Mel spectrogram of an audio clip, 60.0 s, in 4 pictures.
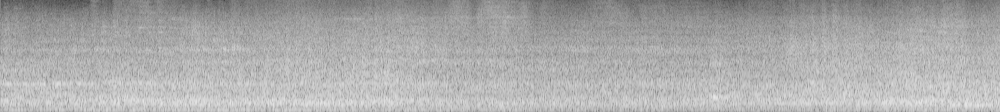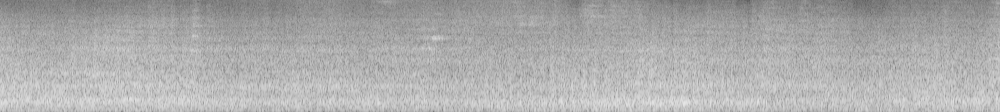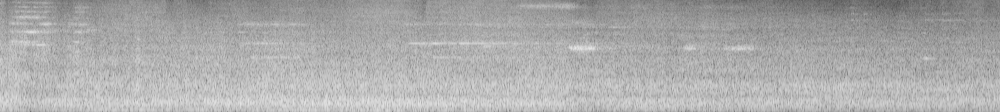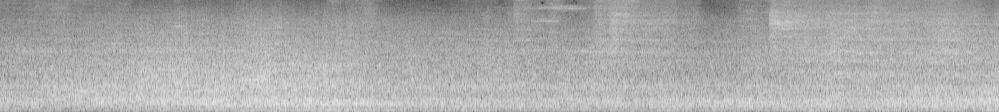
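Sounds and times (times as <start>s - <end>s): freight train rumbling past: 0.0s - 59.9s
train wheels squealing: 20.3s - 24.4s, 30.0s - 32.0s, 33.5s - 34.8s, 35.8s - 41.5s, 43.8s - 46.0s, 52.6s - 55.5s, 56.4s - 59.9s.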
